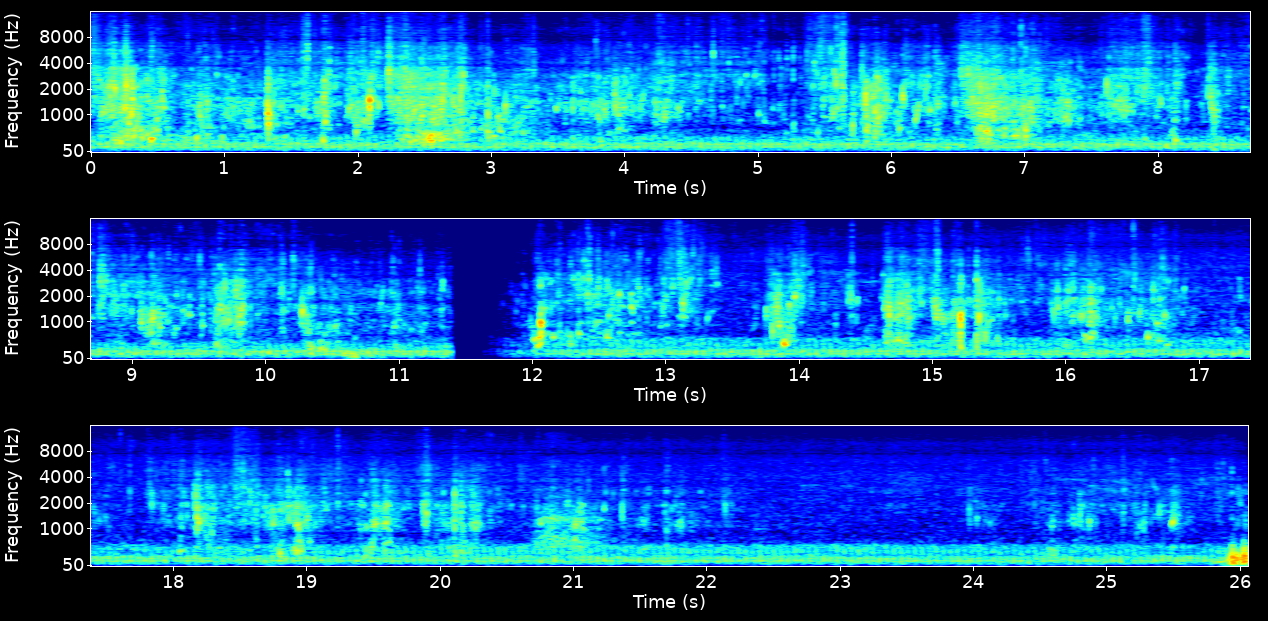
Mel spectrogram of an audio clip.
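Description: Shallow muddy water splashing and sloshing as a man wades and gropes with his hands for fish, in irregular short splashes.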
